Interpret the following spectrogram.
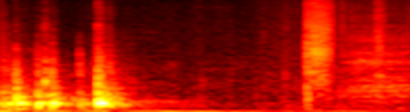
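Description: A quick cluster of knocks and thumps from handling, the loudest about half a second in, then a short hiss about a second and a half in.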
